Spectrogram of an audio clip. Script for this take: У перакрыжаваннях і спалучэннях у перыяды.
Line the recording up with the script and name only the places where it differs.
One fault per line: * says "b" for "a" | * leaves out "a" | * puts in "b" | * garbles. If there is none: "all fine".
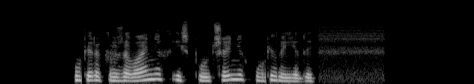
all fine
